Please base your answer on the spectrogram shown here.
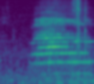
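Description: A single cat lets out one drawn-out meow that rises and then fades, close and clear against quiet background hiss, with no one speaking.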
